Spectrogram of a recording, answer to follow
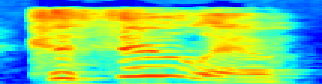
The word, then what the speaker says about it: Cthulhu: How do you pronounce that? Cthulhu.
